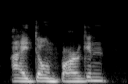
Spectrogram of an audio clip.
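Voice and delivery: put-on threatening whisper. Retelling a line said to an agent after a shooting: imitating Tommy Lee Jones whispering.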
